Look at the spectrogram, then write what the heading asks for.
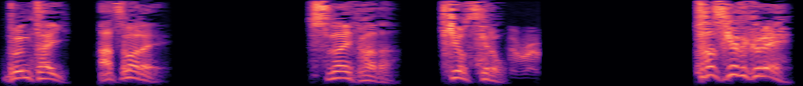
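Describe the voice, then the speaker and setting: A man voicing a terse soldier in a combat video game, giving short, clipped, commanding lines with a raspy voice. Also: sits high, big pitch swings, a little slow, a bit bright, no echo, studio quality, full character voice. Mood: urgent, commanding. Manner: clipped, commanding military delivery. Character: male soldier operator, terse, commanding, battle-focused.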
